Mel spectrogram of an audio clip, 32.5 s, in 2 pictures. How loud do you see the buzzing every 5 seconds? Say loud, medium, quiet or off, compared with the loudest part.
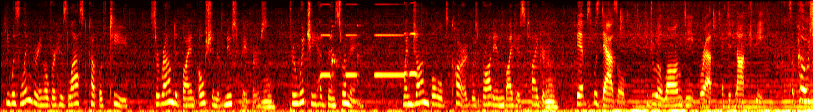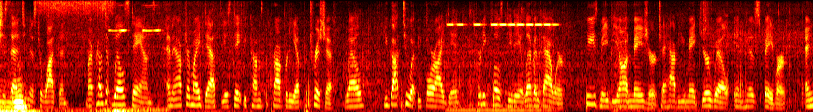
quiet, quiet, medium, loud, off, off, off.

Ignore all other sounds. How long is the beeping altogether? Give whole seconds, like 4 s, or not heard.
6 s.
